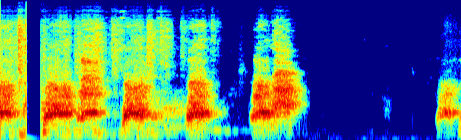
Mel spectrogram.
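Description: A puppy barks in a quick run of five or six sharp, close yips, then falls silent before one last short bark.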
